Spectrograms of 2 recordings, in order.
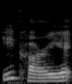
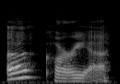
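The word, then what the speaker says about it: Ikaria: there it is the island of I've been pronouncing it wrong it's not e caria it's aaria the re recipe calls for three large Globe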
